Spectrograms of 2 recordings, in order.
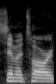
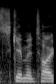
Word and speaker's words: scimitar: And yes, I know it's pronounced scimitar, not scimitar.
